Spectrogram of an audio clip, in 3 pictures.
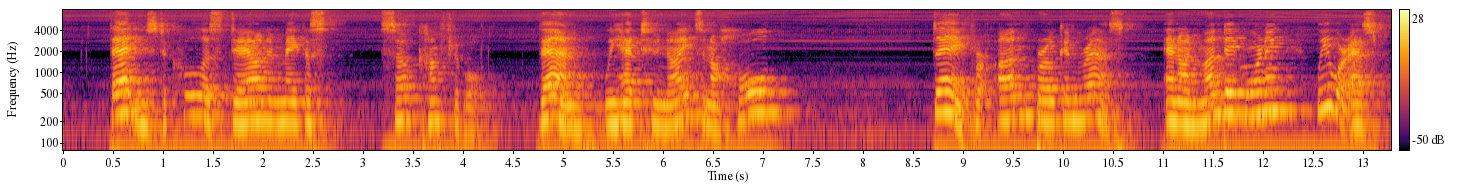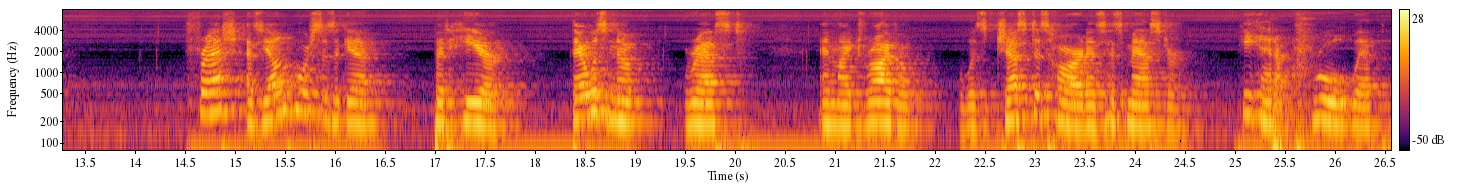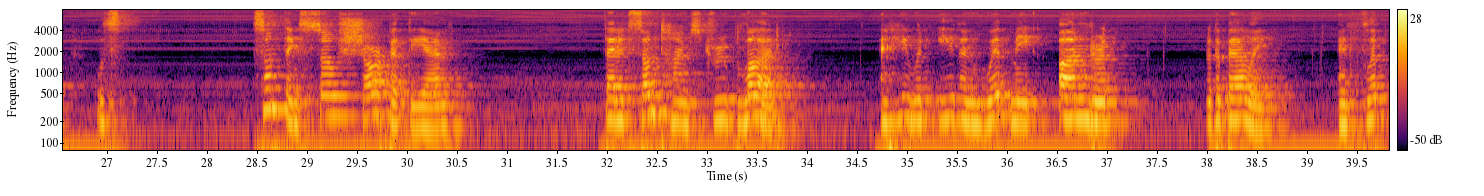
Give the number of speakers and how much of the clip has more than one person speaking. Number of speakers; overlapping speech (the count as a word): one, no overlap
